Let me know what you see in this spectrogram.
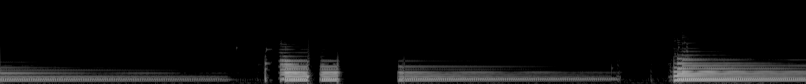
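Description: At 2.71 s the music hits a burst of packet loss. About 60 ms goes missing, and the receiver covers it by stretching the last bit of sound into a short fading smear before the track jumps ahead. At 3.08 s there's a second, longer burst of about 120 ms. The held-over sound drags on and dies away just before the music resumes at 3.22 s, so you hear a tiny dropout where the fill runs out.

Things get worse at 3.37 s, in what's likely a long network dropout. Roughly 600 ms of music never arrives. The receiver keeps the last sound going for a moment and fades it, then there's about half a second of plain silence. The music comes back at 4.00 s, already further along, with everything in that gap simply gone.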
